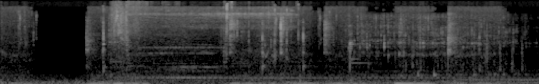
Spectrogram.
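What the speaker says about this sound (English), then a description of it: "And pour the worm juice on" Worm juice being poured in the puzzle game Can of Wormholes, a soft, wet gurgling pour with squishy textures and small clicks, quiet and steady with a few louder swells.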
